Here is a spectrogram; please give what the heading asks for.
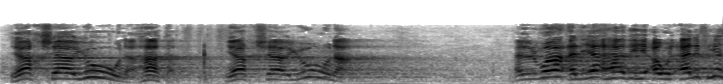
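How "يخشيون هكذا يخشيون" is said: يخشيون slowly, each syllable clear; slow demo. Shown as a demonstration. Teacher to students, slow careful يخشيون. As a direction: lay out يخشيون slowly for the class. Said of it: "يخشى".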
